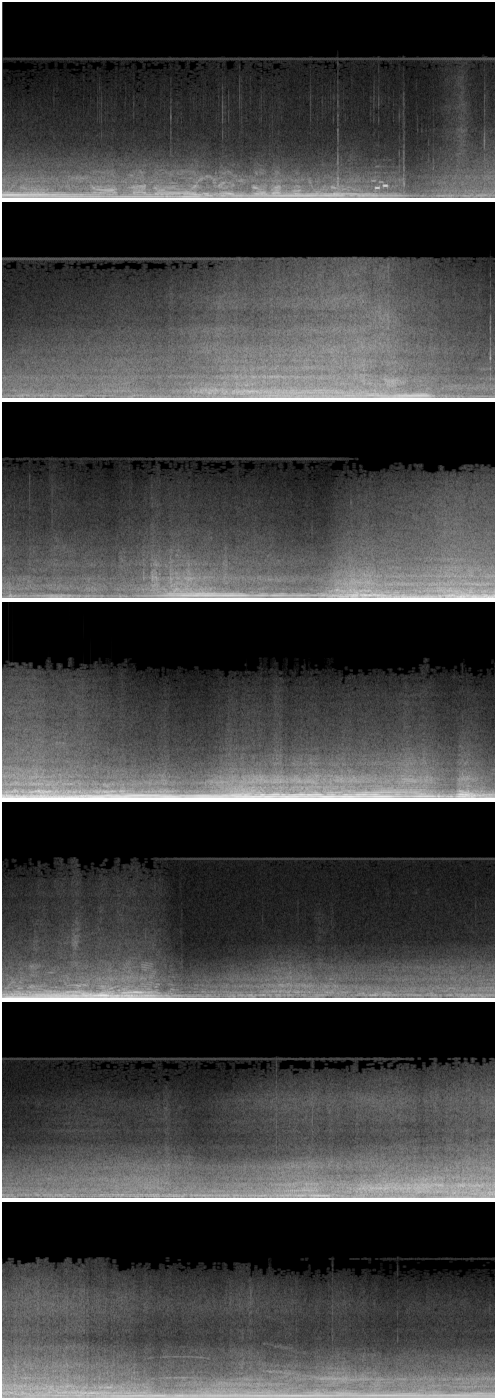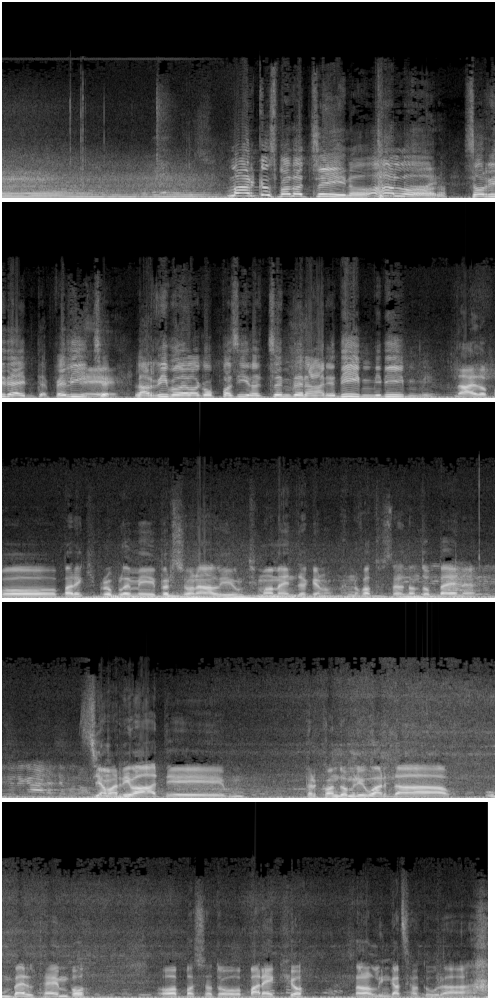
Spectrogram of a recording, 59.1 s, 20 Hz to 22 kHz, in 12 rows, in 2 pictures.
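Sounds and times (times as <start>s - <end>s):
racing car engine revving: 0.0s - 37.0s, 42.2s - 59.0s.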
